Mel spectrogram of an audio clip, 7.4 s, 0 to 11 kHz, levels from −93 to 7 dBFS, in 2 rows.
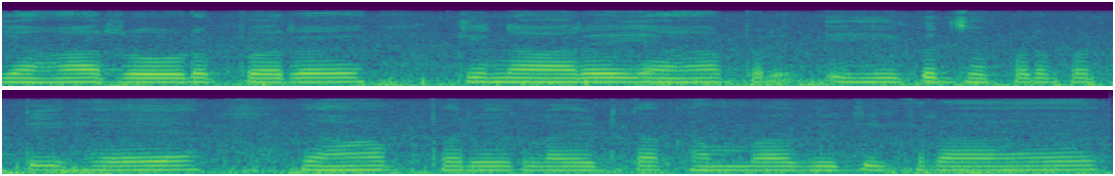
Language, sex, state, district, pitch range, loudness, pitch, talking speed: Hindi, male, Haryana, Charkhi Dadri, 155-165 Hz, -15 LUFS, 160 Hz, 155 wpm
